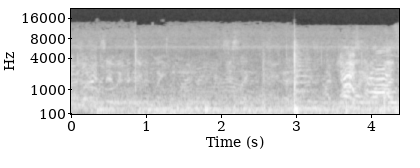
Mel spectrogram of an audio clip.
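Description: Wind rumbling on the microphone with distant players' shouts, and one sharp thump of a rubber kickball being kicked about three seconds in, followed by a short shout near the end.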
